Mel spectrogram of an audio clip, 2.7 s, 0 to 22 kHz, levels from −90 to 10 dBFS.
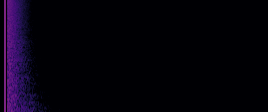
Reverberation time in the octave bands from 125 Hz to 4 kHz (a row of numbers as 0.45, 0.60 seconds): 0.95, 0.80, 0.70, 0.60, 0.55, 0.50 seconds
